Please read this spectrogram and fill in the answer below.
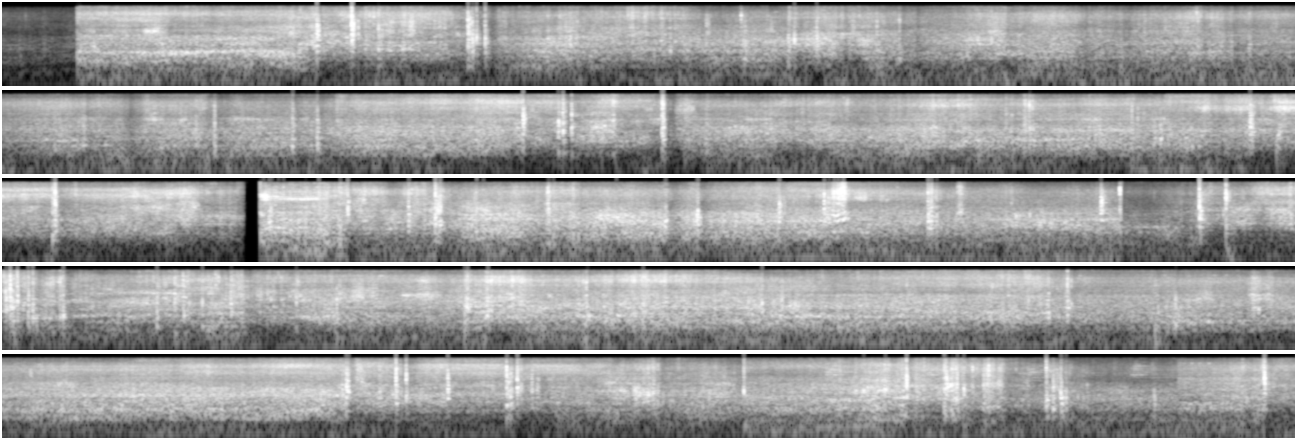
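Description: Skateboard wheels rolling loudly on concrete, with clacks and knocks of the board hitting ledges and landing. The sound breaks off sharply for an instant about halfway through, then carries on.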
